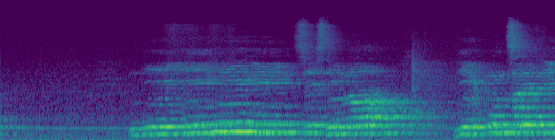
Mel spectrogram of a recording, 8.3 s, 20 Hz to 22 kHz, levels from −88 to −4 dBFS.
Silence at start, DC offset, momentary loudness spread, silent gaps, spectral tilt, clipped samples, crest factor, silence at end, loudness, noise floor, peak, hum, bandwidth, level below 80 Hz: 0 s; 0.2%; 18 LU; none; -6.5 dB/octave; under 0.1%; 16 dB; 0 s; -30 LUFS; -54 dBFS; -16 dBFS; none; 12 kHz; -60 dBFS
